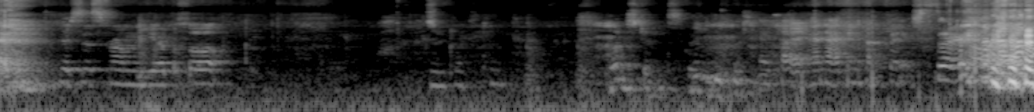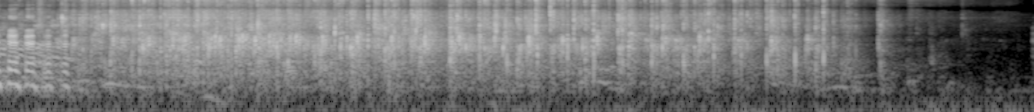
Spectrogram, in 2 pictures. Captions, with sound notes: This is from the year before. Ok and I think I have finished, so (Laughter and Applause).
